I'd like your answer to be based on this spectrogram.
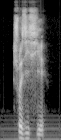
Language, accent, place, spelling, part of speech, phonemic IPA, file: French, France, Lyon, choisissiez, verb, /ʃwa.zi.sje/, LL-Q150 (fra)-choisissiez.wav
- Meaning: inflection of choisir: 1. second-person plural imperfect indicative 2. second-person plural present/imperfect subjunctive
